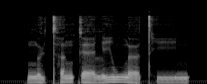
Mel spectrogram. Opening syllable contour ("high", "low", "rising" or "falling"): low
